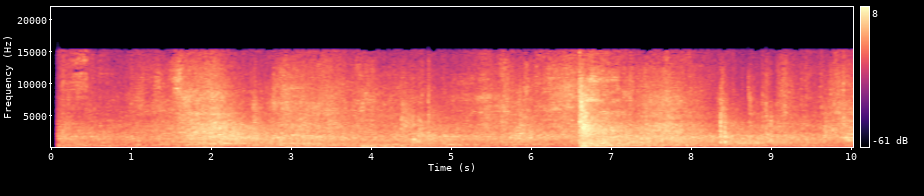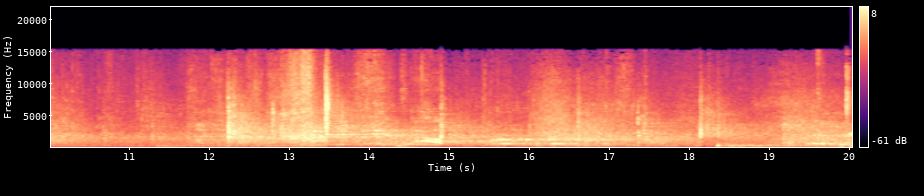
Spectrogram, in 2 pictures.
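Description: Ice hockey game in an echoing indoor rink: spectators' voices and shouts over steady arena noise, with sharp knocks from play against the boards, the loudest about six and a half seconds in.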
